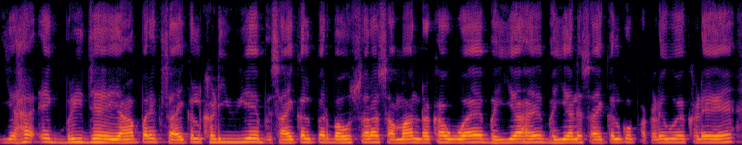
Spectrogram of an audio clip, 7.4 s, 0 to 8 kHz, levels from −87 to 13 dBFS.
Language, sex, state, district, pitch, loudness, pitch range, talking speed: Hindi, male, Bihar, Jahanabad, 175 Hz, -15 LUFS, 170-185 Hz, 235 wpm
